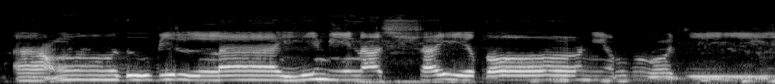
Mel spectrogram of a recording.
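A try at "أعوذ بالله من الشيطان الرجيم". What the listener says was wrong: Oke, pada penggalan to Bunda jangan sampai terlalu panjang. To-nya cukup dibaca 2 harokat saja. A'udzu Iya, itu masih kepanjangan. Tadi Bunda baca seperti ini. A'udzu billahi minasyaiton. Nah, ini 4 harokat ini harusnya syaitonir rajim.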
